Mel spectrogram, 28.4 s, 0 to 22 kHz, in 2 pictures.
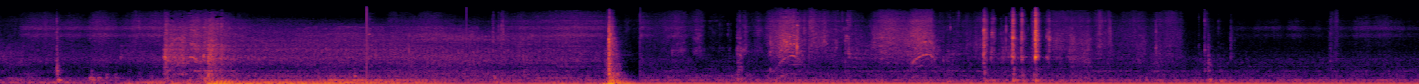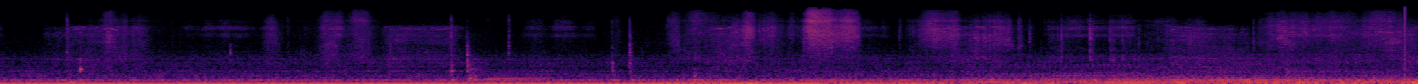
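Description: BMW X1 sDrive18d's four-cylinder diesel engine starting about two seconds in with a brief flare of revs, then settling into a steady idle, heard from inside the cabin. A sharp click about six seconds in and scattered light clicks over the idle.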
